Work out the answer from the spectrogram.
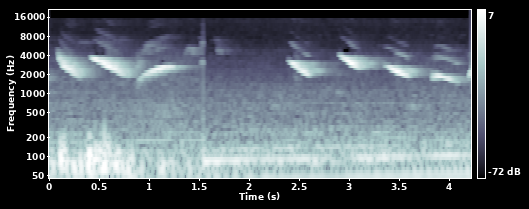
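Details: A Green-winged saltator (trinca-ferro) song played to stimulate a captive bird: loud, clear whistled phrases of downslurred notes, two bursts about a second apart, over a faint low hum.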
